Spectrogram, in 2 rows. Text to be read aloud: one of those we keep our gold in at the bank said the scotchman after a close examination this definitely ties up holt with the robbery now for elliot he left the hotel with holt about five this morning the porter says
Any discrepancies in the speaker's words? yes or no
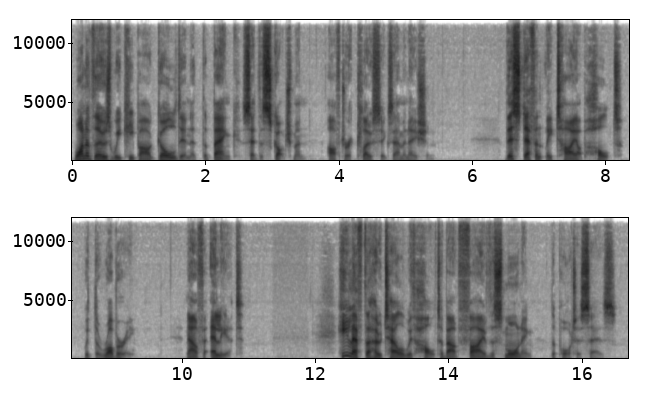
yes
